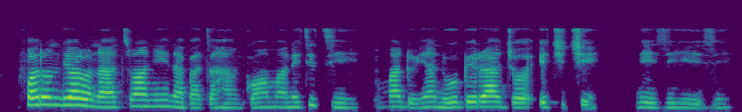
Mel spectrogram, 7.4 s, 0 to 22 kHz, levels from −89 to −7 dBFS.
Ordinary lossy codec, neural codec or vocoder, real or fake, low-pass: none; none; real; none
